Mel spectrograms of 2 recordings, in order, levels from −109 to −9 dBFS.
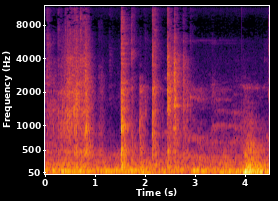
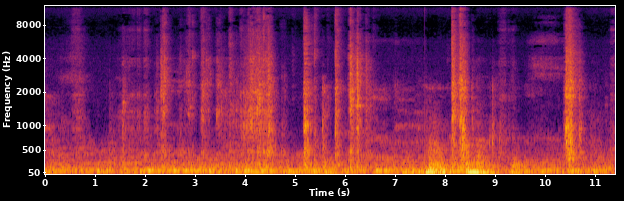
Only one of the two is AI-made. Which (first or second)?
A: second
